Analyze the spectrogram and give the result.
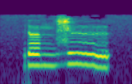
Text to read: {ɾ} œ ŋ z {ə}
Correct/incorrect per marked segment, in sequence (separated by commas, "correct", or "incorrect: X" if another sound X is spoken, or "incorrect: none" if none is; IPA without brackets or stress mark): correct, incorrect: ʏ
